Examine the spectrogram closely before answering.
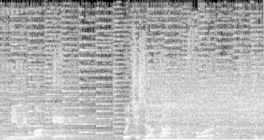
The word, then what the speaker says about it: Milwaukee: pronounced Milwaukee, which is Algonquin for the good land.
